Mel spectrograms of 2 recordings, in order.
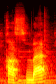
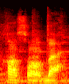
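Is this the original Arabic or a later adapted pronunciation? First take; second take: adapted; Arabic. First: It is said in a shortened, adapted form. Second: It is said in the original Arabic form. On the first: This is how it came to be said in use. "dalam penyebutannya jadi qasbah" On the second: This is how the source language says it. "pelafalannya itu adalah qasobah"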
